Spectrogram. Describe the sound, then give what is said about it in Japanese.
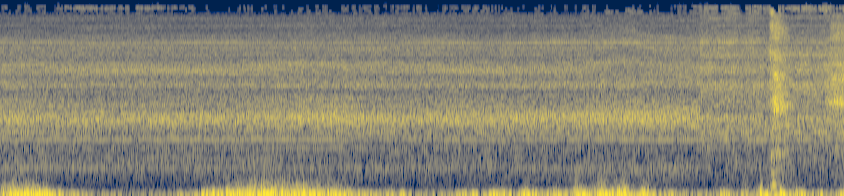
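A hair dryer blows steadily on a child's hair, a constant airy hiss broken by a few low, rumbling surges of airflow as the dryer is moved. “じゃあ、どんどん乾かしていくね。”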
